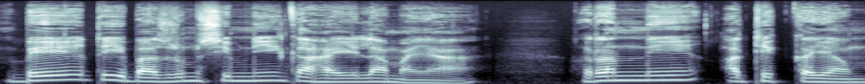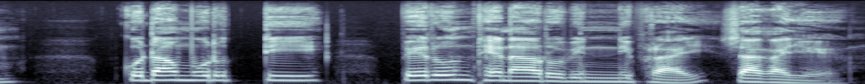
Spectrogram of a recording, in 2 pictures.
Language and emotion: Bodo, neutral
